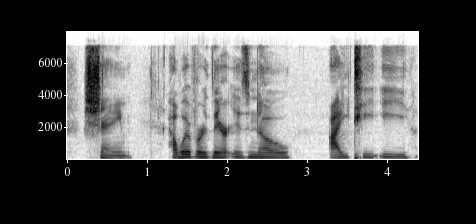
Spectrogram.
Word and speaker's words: Shem: 834 strongs there is the name Shem pronounced shame however there is no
